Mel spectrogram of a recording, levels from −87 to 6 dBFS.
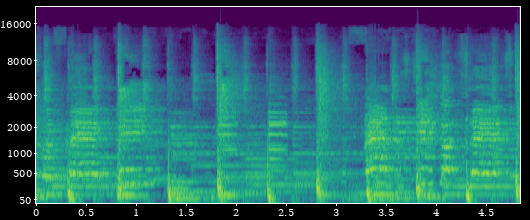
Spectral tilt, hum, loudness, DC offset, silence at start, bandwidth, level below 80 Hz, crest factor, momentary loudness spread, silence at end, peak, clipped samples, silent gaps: -4.5 dB/octave; none; -13 LUFS; under 0.1%; 0 s; 16 kHz; -26 dBFS; 14 dB; 7 LU; 0 s; 0 dBFS; under 0.1%; none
